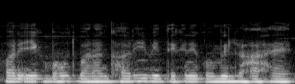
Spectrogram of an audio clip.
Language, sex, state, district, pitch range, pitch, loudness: Hindi, male, Bihar, Patna, 130-135 Hz, 130 Hz, -14 LUFS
